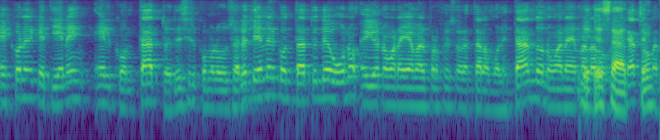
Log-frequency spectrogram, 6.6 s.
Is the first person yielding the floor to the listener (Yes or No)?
Yes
